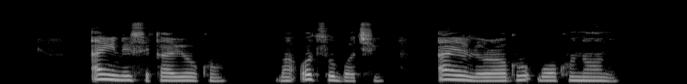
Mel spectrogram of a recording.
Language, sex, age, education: Igbo, female, 15-29, tertiary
